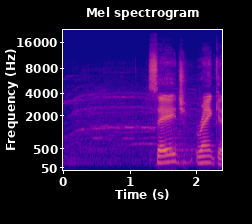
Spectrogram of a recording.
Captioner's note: audience cheering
